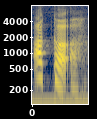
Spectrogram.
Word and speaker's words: occur: Alright, then where C and C they come together, again it is pronounced as k. For example, occur.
